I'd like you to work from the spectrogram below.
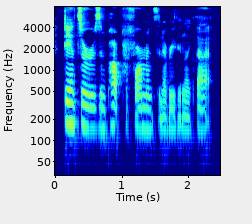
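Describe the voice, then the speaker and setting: A woman talks at a very fast pace, and quietly. The recording is very clean, with a silent background. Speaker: vlogger. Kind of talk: casual chat. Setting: at home late at night.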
